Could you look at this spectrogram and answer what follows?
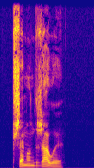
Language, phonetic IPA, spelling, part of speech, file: Polish, [ˌpʃɛ̃mɔ̃nˈḍʒawɨ], przemądrzały, adjective, Pl-przemądrzały.ogg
